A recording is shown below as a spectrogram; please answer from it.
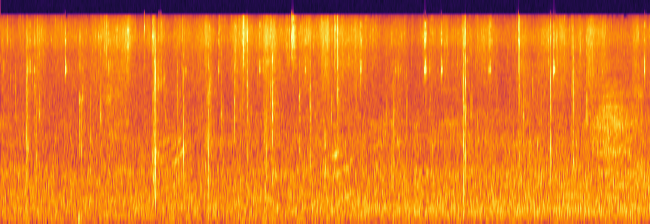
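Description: Footsteps of a hiker walking downhill on a dirt and rock trail: irregular crunching clicks of boots on soil and stones over a steady low rushing noise.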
